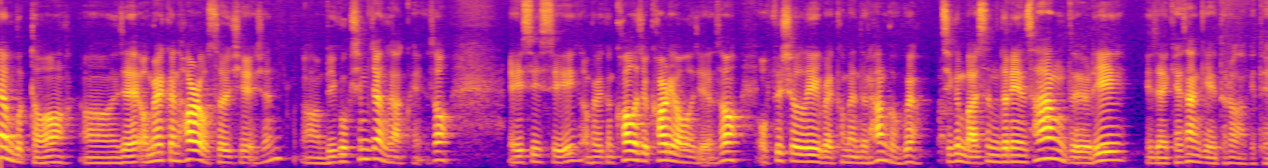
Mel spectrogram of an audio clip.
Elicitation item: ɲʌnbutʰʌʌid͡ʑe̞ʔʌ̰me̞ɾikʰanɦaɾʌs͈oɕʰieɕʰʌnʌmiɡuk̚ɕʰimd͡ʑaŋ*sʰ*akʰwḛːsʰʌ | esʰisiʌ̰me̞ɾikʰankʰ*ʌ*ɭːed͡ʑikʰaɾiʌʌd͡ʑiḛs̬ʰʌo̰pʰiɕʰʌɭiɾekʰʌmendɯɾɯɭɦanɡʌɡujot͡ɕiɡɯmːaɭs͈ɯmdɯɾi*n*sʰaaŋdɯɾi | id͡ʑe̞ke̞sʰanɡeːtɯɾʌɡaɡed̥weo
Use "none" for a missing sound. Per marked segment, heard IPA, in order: sʰ, ʌ, n

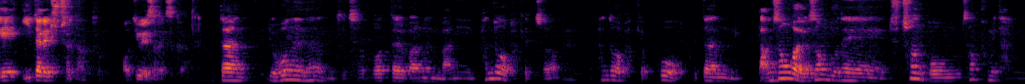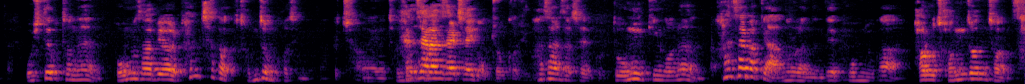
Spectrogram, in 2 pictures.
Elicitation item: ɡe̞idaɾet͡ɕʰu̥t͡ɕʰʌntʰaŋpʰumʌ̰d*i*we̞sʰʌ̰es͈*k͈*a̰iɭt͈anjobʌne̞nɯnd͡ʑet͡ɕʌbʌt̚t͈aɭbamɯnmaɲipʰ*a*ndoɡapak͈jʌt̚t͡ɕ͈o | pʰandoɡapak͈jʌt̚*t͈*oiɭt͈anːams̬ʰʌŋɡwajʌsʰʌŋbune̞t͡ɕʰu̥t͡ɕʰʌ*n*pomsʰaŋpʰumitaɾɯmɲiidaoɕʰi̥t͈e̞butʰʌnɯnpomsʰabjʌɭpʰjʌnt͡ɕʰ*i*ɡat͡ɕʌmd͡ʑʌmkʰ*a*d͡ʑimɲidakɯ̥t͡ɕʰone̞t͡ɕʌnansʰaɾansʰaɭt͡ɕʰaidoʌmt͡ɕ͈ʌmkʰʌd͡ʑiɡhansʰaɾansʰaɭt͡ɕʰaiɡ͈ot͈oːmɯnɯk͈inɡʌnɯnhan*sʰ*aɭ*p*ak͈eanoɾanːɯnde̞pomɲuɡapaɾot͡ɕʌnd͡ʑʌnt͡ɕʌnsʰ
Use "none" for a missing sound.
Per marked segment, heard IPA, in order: i, k͈, a, k͈, n, a, ʌ, sʰ, b

